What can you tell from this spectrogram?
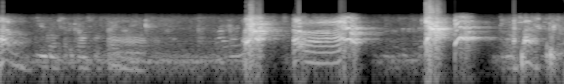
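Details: Six-month-old Cairn terrier and Westie cross puppy gives two sharp barks with a drawn-out whine between them. Quiet human talk is heard in the background.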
